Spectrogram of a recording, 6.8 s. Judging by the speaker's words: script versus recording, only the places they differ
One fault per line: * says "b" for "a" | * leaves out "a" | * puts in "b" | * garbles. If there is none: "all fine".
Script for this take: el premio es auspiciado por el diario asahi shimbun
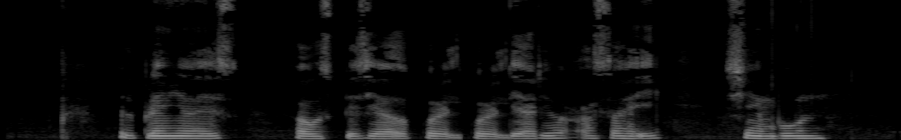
* puts in "por el"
